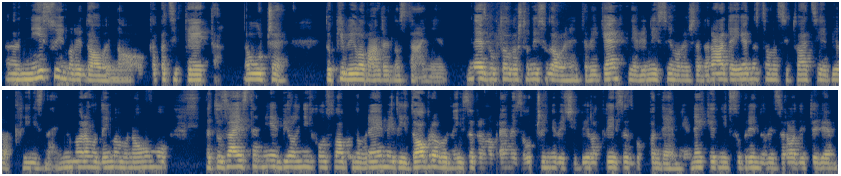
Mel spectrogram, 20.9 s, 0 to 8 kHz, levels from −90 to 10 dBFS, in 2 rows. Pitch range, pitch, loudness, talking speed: 145-160 Hz, 155 Hz, -23 LUFS, 180 wpm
